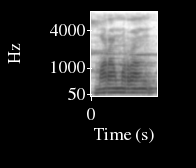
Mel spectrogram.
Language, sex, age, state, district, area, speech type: Santali, male, 45-60, Odisha, Mayurbhanj, rural, spontaneous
